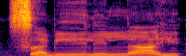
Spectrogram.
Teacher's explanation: سین حرف صفیر ہے، سختی سیٹھی کے ساتھ پڑھا جائے گا. بی میں یا مدہ، یا ساکن سے پہلے زیر ہے، تھوڑا کھینچ کے پڑھا جائے گا.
